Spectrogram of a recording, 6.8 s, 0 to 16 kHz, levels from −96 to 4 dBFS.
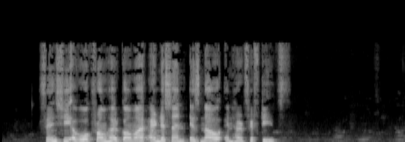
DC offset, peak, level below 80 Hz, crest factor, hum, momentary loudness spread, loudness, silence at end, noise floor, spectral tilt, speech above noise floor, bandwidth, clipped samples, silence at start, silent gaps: under 0.1%; -6 dBFS; -60 dBFS; 18 dB; none; 8 LU; -23 LUFS; 2 s; -71 dBFS; -4.5 dB/octave; 48 dB; 11.5 kHz; under 0.1%; 0.7 s; none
